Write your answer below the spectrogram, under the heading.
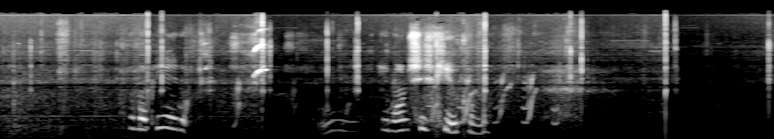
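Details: A male pet guinea pig kept indoors gives short, squeaky, bending chirps, first in a brief burst and then in a quicker run of rising-and-falling squeaks. A person speaks faintly, and the sound ends in near silence with a few clicks.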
